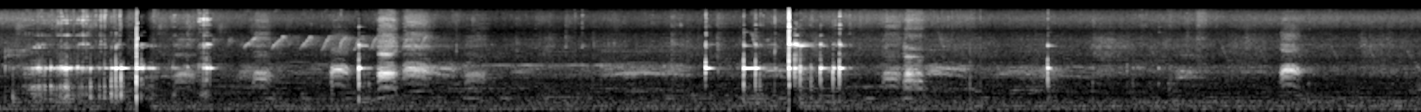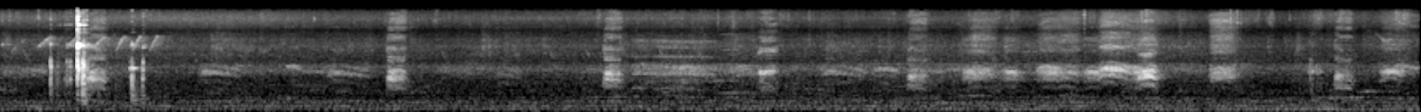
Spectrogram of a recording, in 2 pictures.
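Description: Birds calling repeatedly, with several sharp knocks and clinks as loose outboard engine parts are handled, the loudest about a second in and about fifteen seconds in.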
